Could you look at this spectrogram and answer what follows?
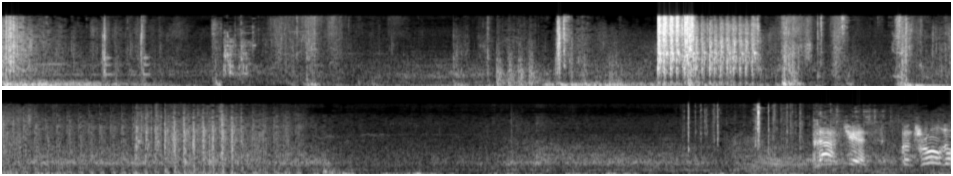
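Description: Gunfire crackles in a video game battle, with rapid automatic bursts and sharp single shots in clusters, loud peaks near the middle, while voices talk over the action throughout.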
